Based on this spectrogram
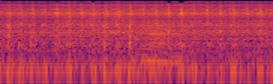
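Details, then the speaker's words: Small motorcycle after air screw (baut angin) adjustment: turned fully in it stumbles and nearly dies, then backed out until idle holds without throttle; now an even steady low putter with no hunting, idle set correctly before revving. "ini sudah pas langsamnya dapat kita geber gas seperti ini"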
